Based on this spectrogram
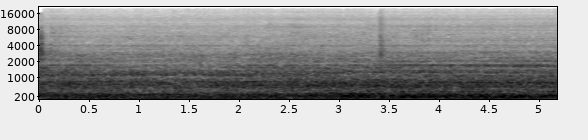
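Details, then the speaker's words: Buderus G115 triple-pass oil boiler after a service and nozzle change: steady, even low roar with no pulsing, rattles or misfires; burner firing cleanly and quietly, normal burner operation. "thing runs so quiet it's nice i can barely hear him no you don't even know it's running upstairs right"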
